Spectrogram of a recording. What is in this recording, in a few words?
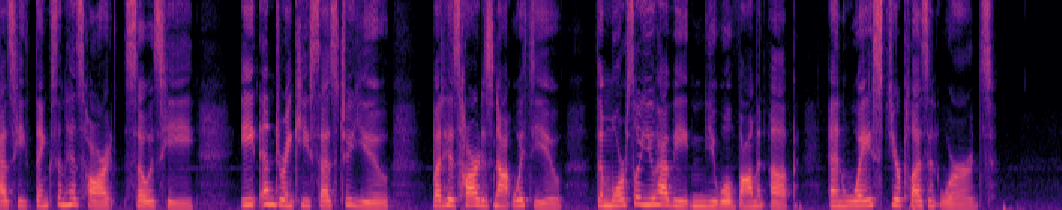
Childrens Bible Verse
